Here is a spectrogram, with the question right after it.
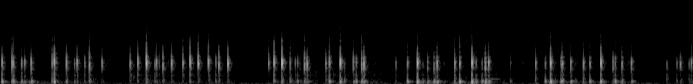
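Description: A hand-sized yellow silicone pineapple-shaped brush that appears hollow is tapped with fingertips wearing silicone rubber pads, with long nails also visible. The taps come in quick bursts separated by short pauses. Each is a soft, muted, hollow knock with a low thump that dies away at once, giving a clip-clop-like patter.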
